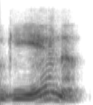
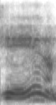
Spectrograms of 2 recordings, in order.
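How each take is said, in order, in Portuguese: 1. A palavra começa com um som g forte. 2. A palavra começa com um som zh suave. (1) "a pronúncia correta é o Guiena" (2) "eu chamo de Geena"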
